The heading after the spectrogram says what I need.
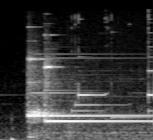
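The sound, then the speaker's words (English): A doorbell rings late at night in a living room: a two-tone chime, one bright tone and then a second, each ringing on and slowly fading, with no voices. “in the living room, all of a sudden, the doorbell rang.”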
